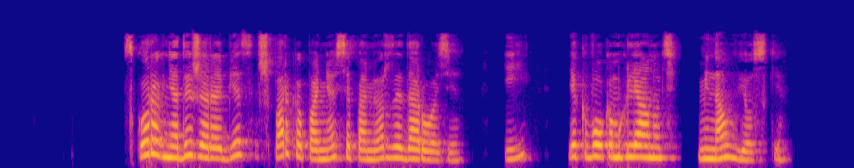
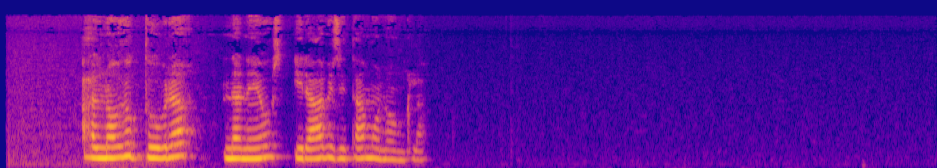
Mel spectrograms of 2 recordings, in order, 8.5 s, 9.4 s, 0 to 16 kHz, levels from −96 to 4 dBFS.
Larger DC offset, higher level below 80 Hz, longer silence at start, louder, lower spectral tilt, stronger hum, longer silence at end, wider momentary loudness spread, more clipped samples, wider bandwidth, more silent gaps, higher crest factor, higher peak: neither; about the same, -62 dBFS vs -64 dBFS; first, 1.25 s vs 0.85 s; about the same, -17 LUFS vs -17 LUFS; about the same, -5 dB/octave vs -5.5 dB/octave; neither; second, 0.7 s vs 5.15 s; about the same, 16 LU vs 15 LU; neither; second, 7.6 kHz vs 11.5 kHz; first, 4.74-4.81 s, 4.91-5.05 s, 5.52-5.69 s, 6.83-6.98 s vs none; about the same, 16 dB vs 18 dB; about the same, -2 dBFS vs -2 dBFS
